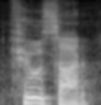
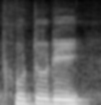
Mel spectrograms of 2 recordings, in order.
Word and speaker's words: future: যেমন FUTURE, এই শব্দটার শেষে দেখেন TURE আছে, শব্দটার শেষে TURE আছে, তাহলে FU কি হয়? ফিউ। আর TURE চার হয়ে গেল ফিউচার। তো অনেকে এটাকে কিন্তু এভাবে উচ্চারণ করতে পারে যে ফুটুরি বা ফুটুরে, কিন্তু ব্যাপারটা এরকম না, ফিউচার উচ্চারণ হবে। FUTURE চার, ফিউচার।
